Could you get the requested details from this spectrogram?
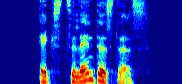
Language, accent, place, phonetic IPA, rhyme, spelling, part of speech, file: German, Germany, Berlin, [ɛkst͡sɛˈlɛntəstəs], -ɛntəstəs, exzellentestes, adjective, De-exzellentestes.ogg
- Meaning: strong/mixed nominative/accusative neuter singular superlative degree of exzellent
